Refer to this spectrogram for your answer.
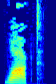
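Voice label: "walked", British English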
